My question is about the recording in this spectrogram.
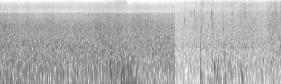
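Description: Loud, steady rush of whitewater rapids with wind noise on the microphone. About three and a half seconds in it drops off abruptly to quieter moving water with a few small splashes.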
